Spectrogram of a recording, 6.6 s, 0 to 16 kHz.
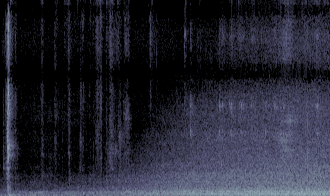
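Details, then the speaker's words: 1974 Friedrich Quietmaster air conditioner on low fan, with a 35/10 µF capacitor zip-tied to stop it rattling and windings checked fine. A soft, even rush of air builds and holds steady with no rattle or hum: normal quiet fan operation. "Video won't do justice in person. It's really quiet, especially when it's installed."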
